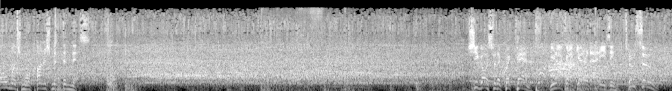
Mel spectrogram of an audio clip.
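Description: A large crowd cheers and roars steadily in an echoing arena.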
